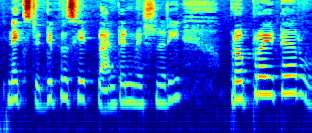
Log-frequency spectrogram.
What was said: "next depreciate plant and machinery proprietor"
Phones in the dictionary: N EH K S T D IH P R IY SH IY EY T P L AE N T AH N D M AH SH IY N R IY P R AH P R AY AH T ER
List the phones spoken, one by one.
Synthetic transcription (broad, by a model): N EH K S T D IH P R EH S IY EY T P L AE N T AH N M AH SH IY N R IY P R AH P R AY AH T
